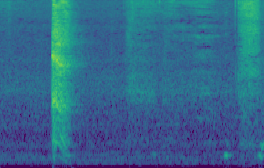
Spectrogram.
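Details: Baby pretending to have a cough to get his mother's attention: one short, forced cough, then a softer breathy cough-like sound; pretend cough.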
